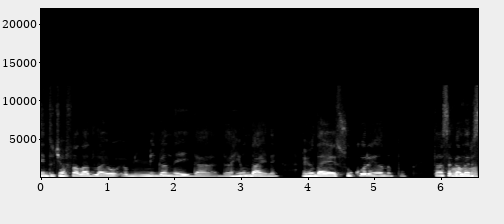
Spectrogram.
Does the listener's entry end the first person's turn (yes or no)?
no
